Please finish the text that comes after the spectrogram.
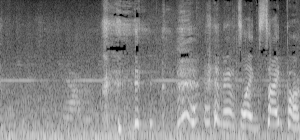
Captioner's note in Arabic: تضحك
